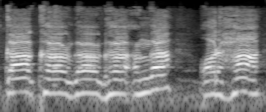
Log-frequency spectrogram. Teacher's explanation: का, खा, गा, घा, अंगा और हा और विसर्ग, इन सब का उच्चारण स्थान कंठ है। मतलब बच्चों यह जो वर्ण आप देख रहे हैं अकुहा विसर्जनीनाम कंठा लिखा हुआ है, इसका मतलब है कि आ का और पूरे का वर्ग का और हा हवाई जहाज वाला और विसर्गों का उच्चारण स्थान बच्चों कंठ है।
